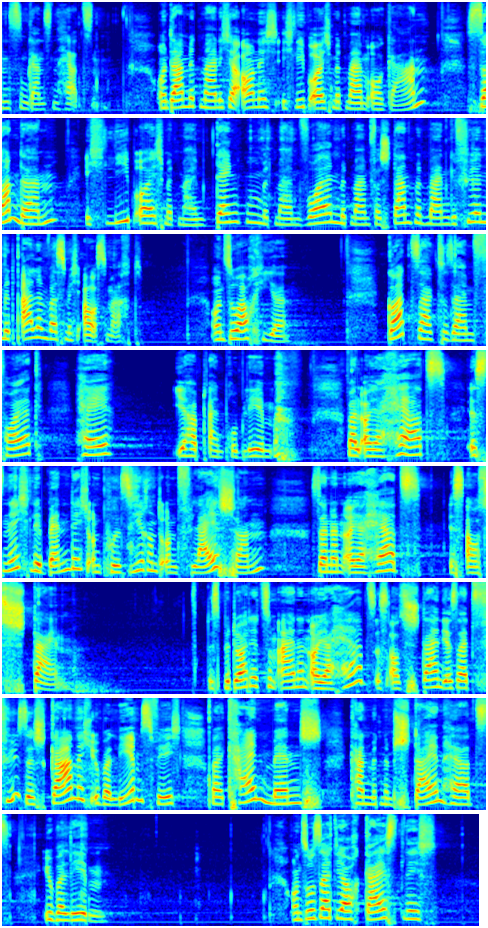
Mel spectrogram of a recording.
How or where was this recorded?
live audience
